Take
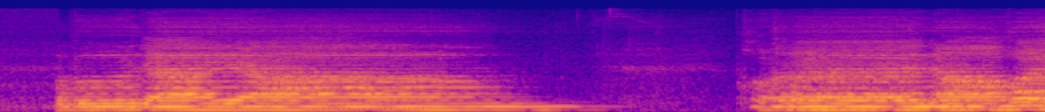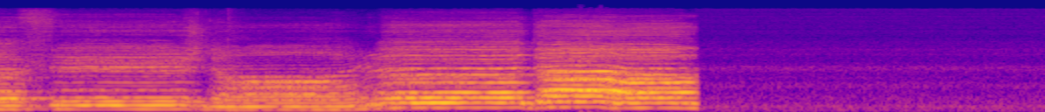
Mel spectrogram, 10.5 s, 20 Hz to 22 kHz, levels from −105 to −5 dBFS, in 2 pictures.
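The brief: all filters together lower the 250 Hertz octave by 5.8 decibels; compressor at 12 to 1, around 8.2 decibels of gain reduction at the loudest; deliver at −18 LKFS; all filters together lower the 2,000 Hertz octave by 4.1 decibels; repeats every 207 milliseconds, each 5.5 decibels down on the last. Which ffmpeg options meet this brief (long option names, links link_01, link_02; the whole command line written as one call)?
ffmpeg -i in.wav -af "equalizer=frequency=250:width_type=o:gain=-7.5,equalizer=frequency=2000:width_type=o:gain=-5.5,acompressor=threshold=-24dB:ratio=12,aecho=1:1:207|414|621|828|1035|1242|1449:0.531|0.281|0.149|0.079|0.0419|0.0222|0.0118,volume=11.5dB" out.wav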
